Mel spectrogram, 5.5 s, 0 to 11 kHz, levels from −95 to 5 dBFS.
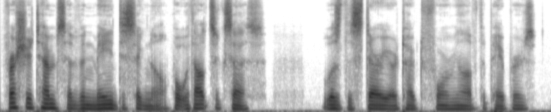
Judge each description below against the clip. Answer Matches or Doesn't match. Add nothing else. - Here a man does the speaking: Matches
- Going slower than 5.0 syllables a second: Doesn't match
